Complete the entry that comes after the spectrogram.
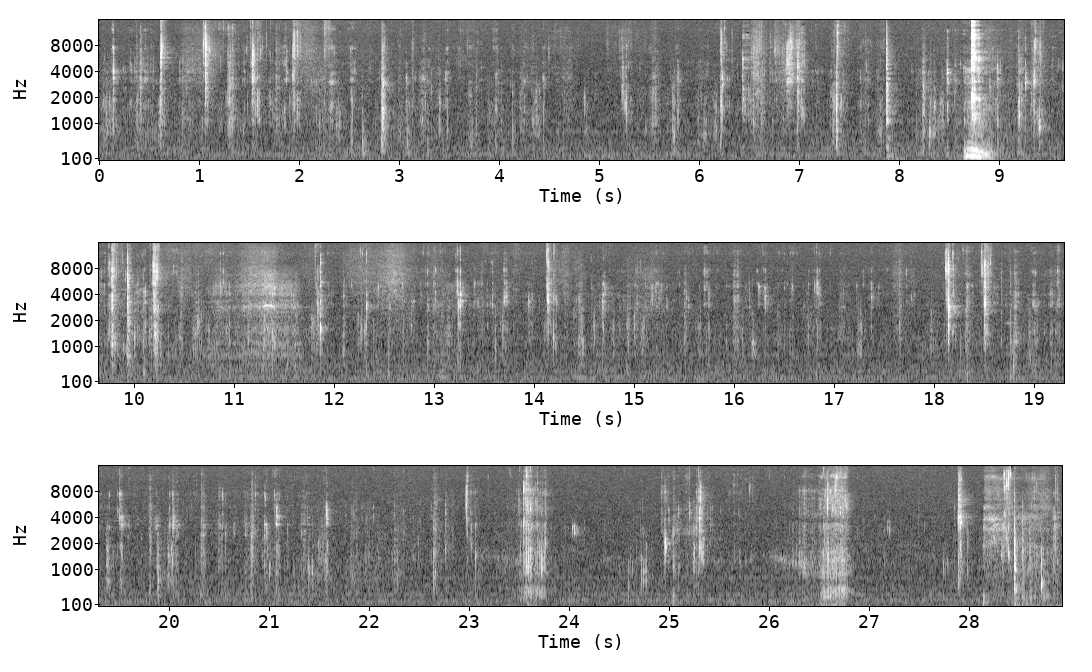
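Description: Close-miked chewing of a bacon, cheese and pepper omelet and waffle: many small wet mouth clicks and smacks. About nine seconds in comes one short low hum that drops in pitch, the loudest sound here.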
